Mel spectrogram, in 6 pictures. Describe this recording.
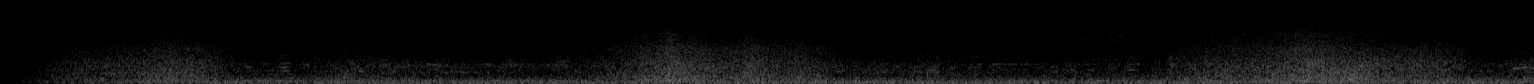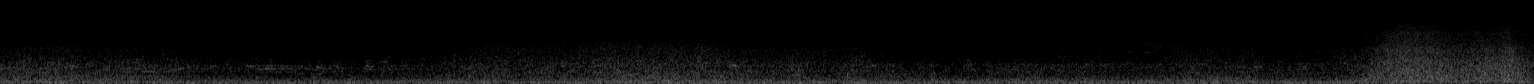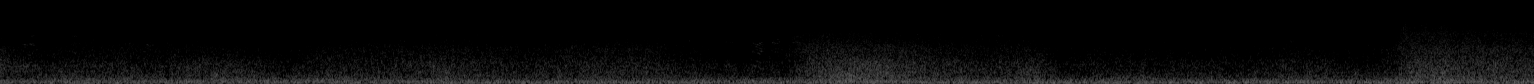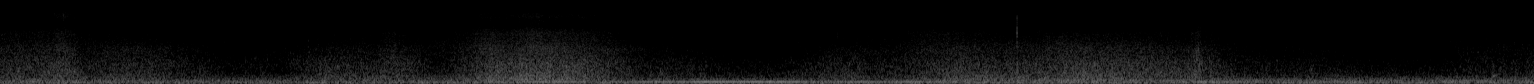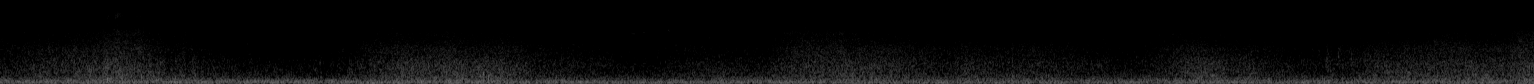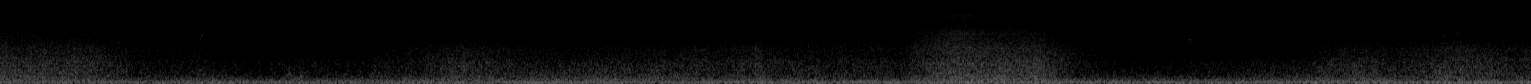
In the beach, Sound of the waves, Zoom H2n MS +XY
